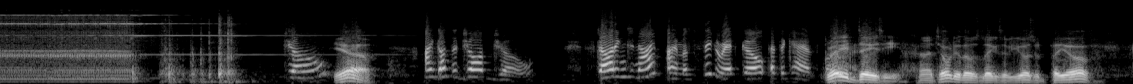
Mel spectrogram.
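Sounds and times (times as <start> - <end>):
telephone bell ringing: 0.0 - 4.1
speech: 3.3 - 5.4, 6.0 - 11.3.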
